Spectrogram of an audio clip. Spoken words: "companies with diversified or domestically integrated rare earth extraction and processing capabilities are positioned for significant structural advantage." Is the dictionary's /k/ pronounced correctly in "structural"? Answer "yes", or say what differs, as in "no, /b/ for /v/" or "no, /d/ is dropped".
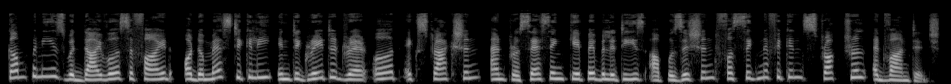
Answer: yes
